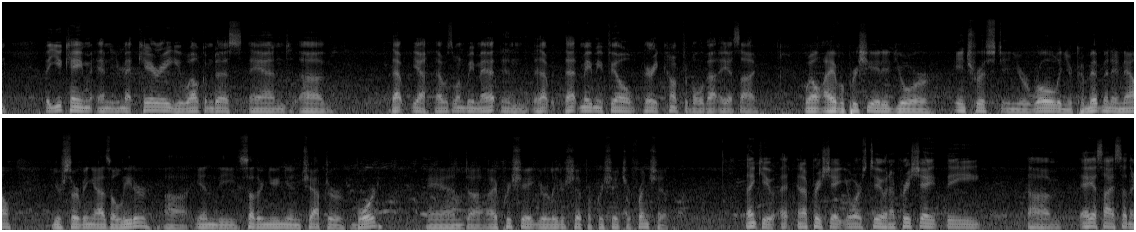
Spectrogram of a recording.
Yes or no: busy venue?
yes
